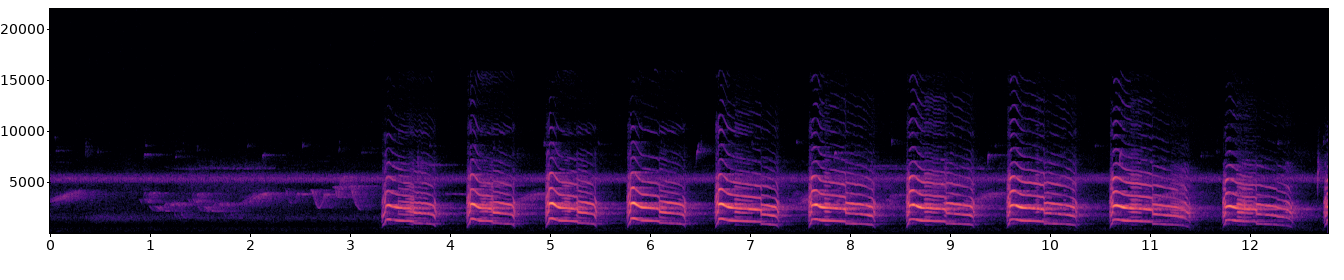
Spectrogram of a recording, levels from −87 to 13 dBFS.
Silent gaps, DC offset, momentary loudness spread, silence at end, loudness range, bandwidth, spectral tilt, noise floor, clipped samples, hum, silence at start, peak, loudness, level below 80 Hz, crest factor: none; under 0.1%; 14 LU; 0 s; 7 LU; 16 kHz; 7.5 dB/octave; -55 dBFS; under 0.1%; none; 2.1 s; -4 dBFS; -19 LUFS; under -90 dBFS; 20 dB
